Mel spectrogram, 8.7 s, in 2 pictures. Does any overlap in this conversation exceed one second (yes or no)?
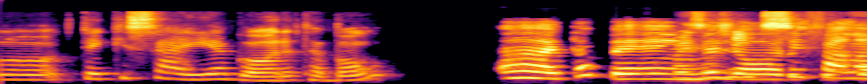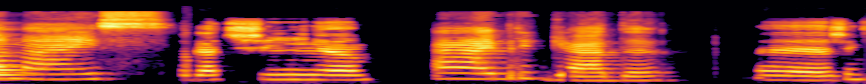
yes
